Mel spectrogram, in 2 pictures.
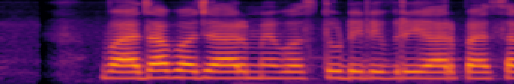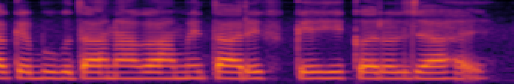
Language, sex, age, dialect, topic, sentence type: Magahi, female, 18-24, Southern, banking, statement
